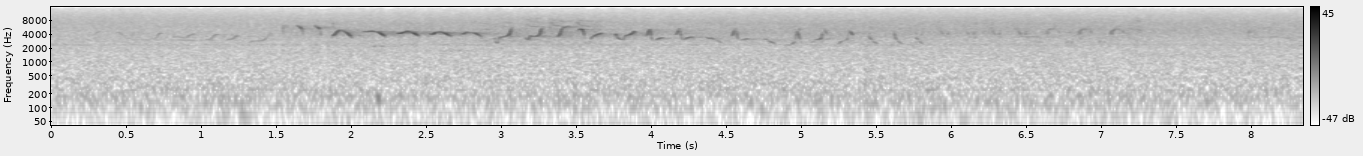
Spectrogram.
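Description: A small songbird sings one long, rapid song of high chirps and trills. The song grows louder about two seconds in and fades away near the end, over a steady background hiss.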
